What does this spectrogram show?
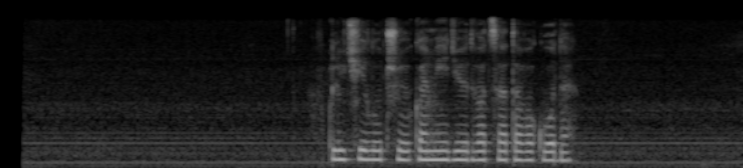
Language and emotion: Russian, neutral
